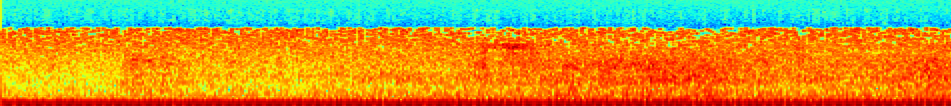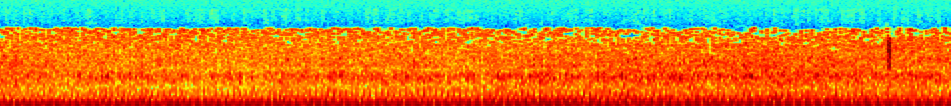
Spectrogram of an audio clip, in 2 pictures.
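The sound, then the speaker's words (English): Steady car engine drone for a radio drama drive to a house outside Mexico City across flat, barren land; a continuous low hum with faint road noise runs unbroken throughout, with no voices. “Well, the next morning, I met Cortez in front of the hotel, and we drove to Segura's home.”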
